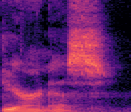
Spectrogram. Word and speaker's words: Uranus: there really was a Sailor Uranus Uranus it's pronounced Uranus even the cloverway dub pronounced it correctly and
